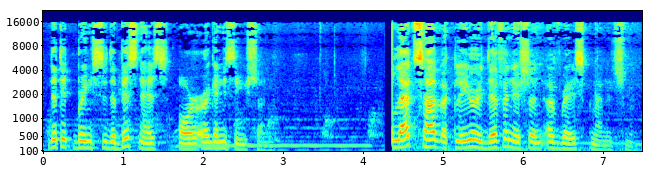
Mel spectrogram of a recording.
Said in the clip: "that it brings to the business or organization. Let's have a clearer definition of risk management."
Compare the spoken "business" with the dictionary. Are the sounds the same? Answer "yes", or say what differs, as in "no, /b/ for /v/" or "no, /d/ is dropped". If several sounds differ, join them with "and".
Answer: no, /s/ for /z/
